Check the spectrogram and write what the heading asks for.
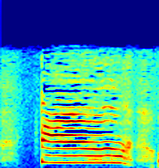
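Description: A long high sung note starting about half a second in, held steady for about a second and sliding down in pitch as it trails off.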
